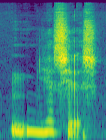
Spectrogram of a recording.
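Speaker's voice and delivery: very high, coy sing-song yes; sly Montresor. A narrator's reading. Montresor slyly assuring Fortunato, very high and coy.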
